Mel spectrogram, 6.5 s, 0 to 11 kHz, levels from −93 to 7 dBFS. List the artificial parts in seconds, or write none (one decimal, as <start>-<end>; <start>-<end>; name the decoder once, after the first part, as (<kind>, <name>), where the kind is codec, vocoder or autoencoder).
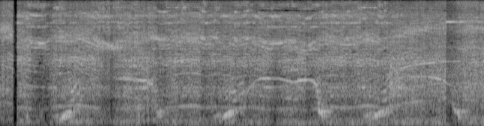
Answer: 1.3-2.1 (codec, SNAC)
